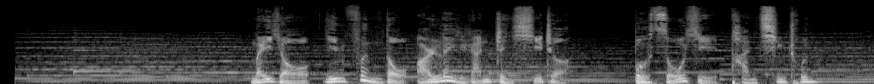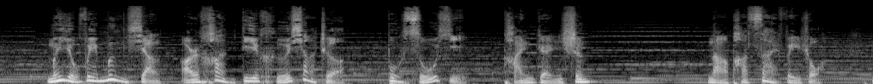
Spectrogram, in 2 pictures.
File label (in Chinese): 男 专题, 国语男声配音, 大气浑厚; 青春叙说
